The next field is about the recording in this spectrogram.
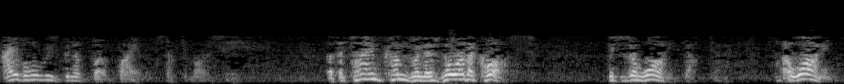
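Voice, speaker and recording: A man's voice: sits high, very animated, normal speed. An actor playing a deranged, obsessed surgeon-patient who threatens his doctor in a 1940s radio drama. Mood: menacing. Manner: menacing, mocking, broods then rants. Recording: muffled lo-fi 1940s radio broadcast with hiss.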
